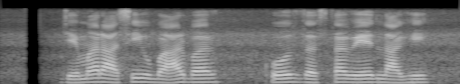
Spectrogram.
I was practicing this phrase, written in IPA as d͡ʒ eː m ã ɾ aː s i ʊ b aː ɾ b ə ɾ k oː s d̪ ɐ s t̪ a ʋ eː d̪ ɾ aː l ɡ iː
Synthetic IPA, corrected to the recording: d͡ʒ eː m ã ɾ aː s i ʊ b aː ɾ b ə ɾ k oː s d̪ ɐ s t̪ a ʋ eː d̪ l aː ɡ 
